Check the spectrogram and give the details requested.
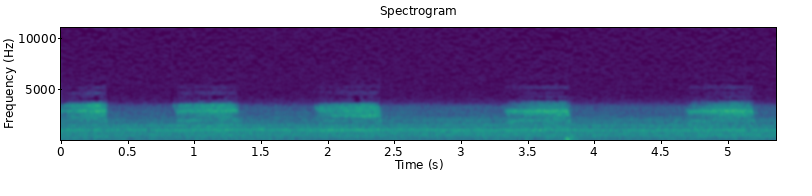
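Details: Owls at a nest during evening food deliveries to owlets on March 13, 2015. Five rough, breathy hisses, each lasting about half a second, sound at uneven intervals, with one brief low thump.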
